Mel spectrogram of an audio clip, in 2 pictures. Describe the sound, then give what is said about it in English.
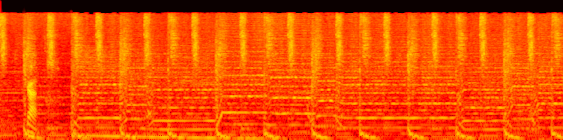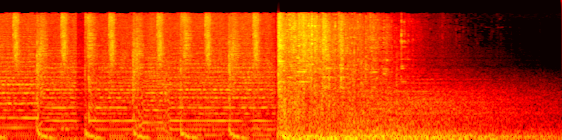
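A short, punchy new radio jingle from Dr. Force: busy music driven by a steady beat of repeated hits for about eight seconds, ending in a loud explosive crash that rumbles and fades away. “Force treats us to another new jingle this morning.”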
